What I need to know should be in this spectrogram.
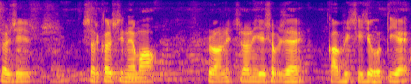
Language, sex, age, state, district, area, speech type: Hindi, male, 45-60, Bihar, Madhepura, rural, spontaneous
